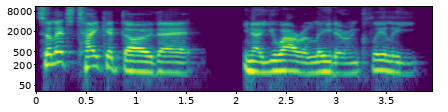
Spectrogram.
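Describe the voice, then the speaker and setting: A man's voice: medium pitch, lively intonation, moderate pace, a bit bright. A man hosting a podcast, asking interview questions in a searching, hesitant way with many fillers.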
